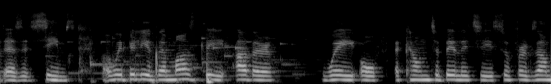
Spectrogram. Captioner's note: phone ringing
